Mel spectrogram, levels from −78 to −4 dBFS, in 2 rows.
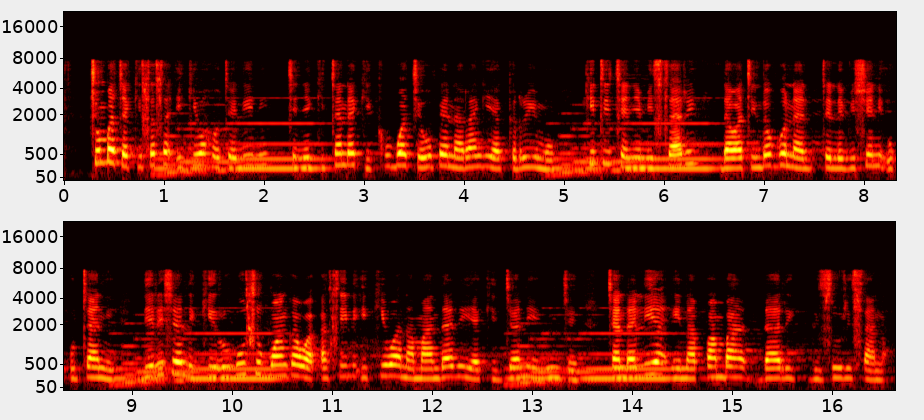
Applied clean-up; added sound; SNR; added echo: none; Organ; 12 dB; reverberation time 2.0 s.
